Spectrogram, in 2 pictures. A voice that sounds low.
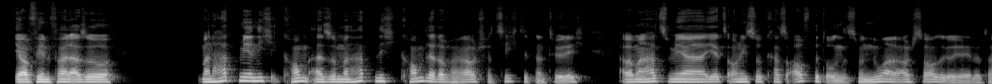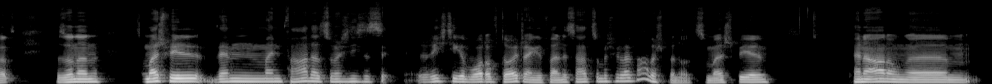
Yes: low, 120 Hz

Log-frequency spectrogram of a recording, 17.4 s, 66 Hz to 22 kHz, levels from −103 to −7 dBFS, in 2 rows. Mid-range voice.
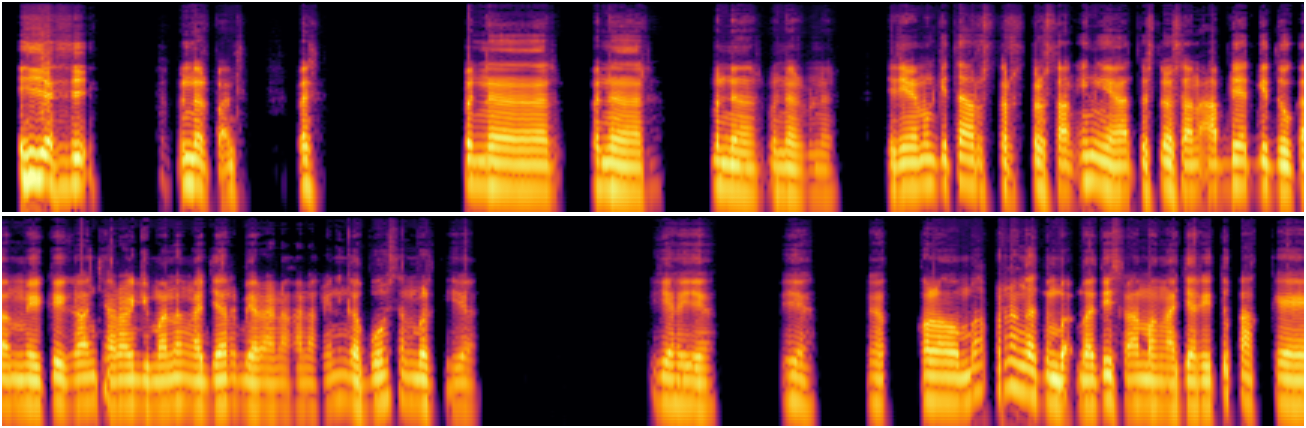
No: low, 125 Hz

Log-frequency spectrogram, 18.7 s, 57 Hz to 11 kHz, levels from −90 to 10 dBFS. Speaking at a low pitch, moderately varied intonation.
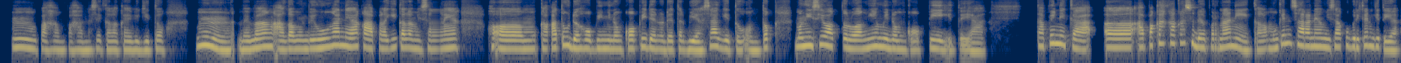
No: high, 200 Hz; average, 3.3 semitones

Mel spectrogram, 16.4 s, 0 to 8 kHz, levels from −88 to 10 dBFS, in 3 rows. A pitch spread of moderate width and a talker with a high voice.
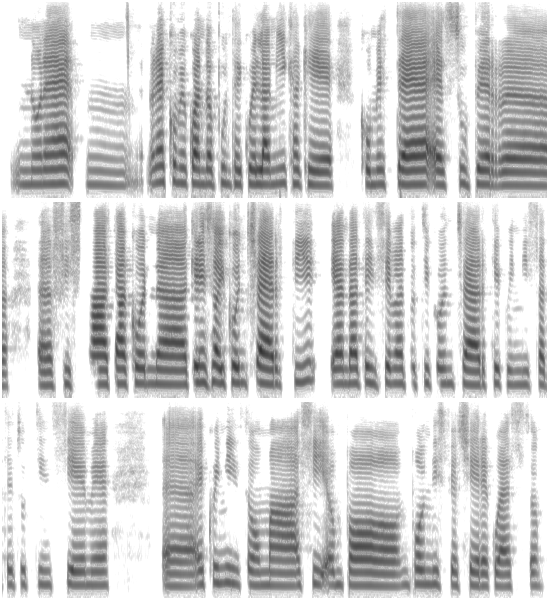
No: narrow, 2.0 semitones; high, 215 Hz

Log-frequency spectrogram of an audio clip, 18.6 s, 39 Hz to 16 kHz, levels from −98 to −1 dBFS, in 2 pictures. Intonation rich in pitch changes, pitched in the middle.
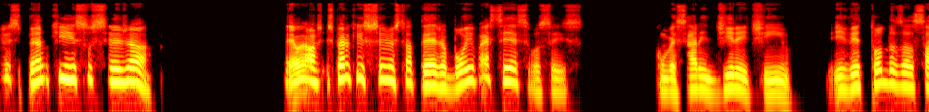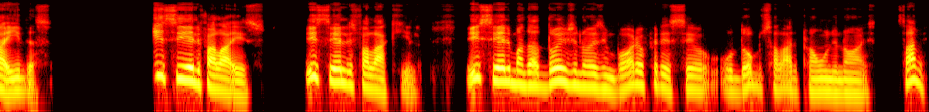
Yes: wide, 8.5 semitones; medium, 155 Hz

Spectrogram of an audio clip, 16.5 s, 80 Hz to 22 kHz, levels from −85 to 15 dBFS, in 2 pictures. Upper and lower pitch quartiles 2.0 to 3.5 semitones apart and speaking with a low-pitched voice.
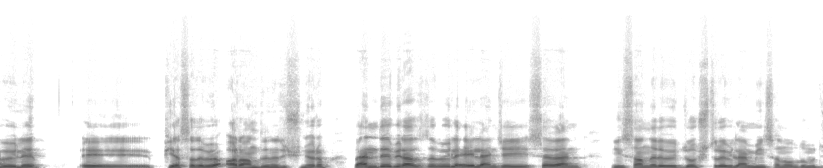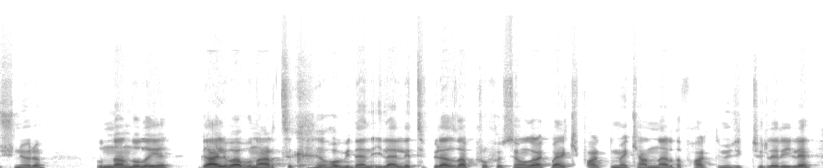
No: average, 4.0 semitones; low, 120 Hz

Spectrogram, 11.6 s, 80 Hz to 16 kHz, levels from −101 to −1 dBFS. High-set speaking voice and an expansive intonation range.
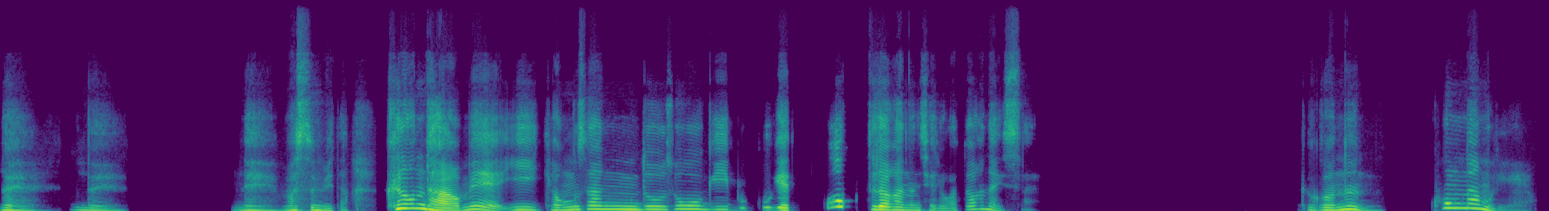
Yes: high, 195 Hz; wide, 6.3 semitones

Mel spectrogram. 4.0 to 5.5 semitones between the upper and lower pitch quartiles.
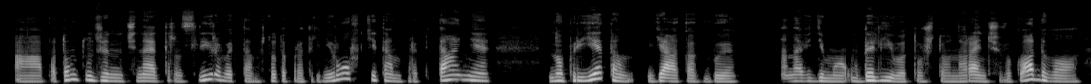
Yes: average, 4.8 semitones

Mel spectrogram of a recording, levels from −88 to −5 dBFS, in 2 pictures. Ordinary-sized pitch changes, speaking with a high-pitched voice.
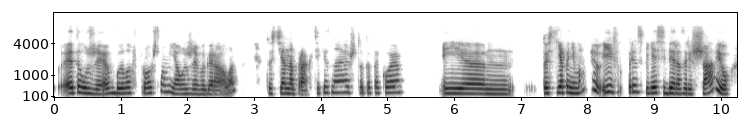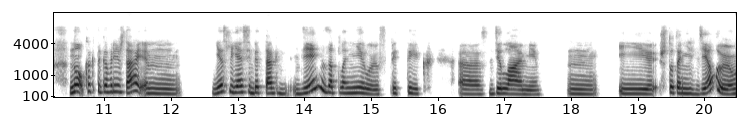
Yes: average, 3.6 semitones; high, 225 Hz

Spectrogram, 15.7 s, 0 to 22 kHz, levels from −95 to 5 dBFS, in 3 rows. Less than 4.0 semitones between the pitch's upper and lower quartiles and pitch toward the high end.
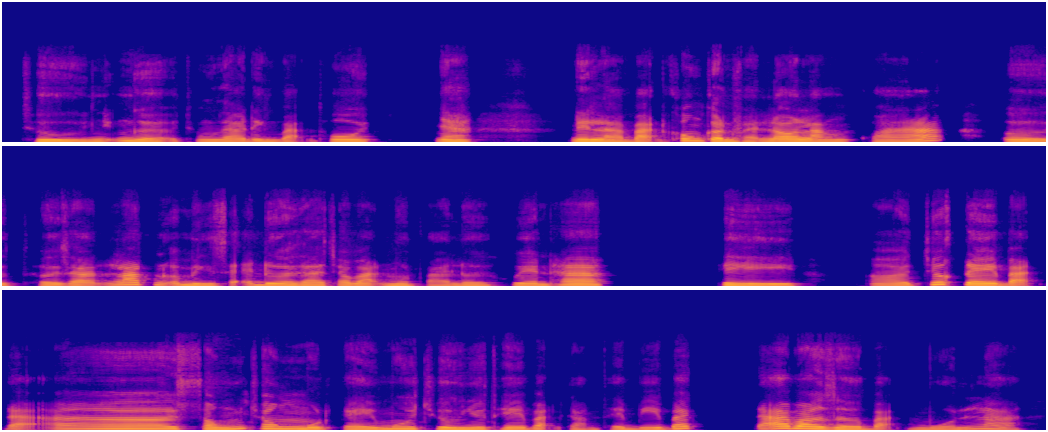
Yes: average, 3.4 semitones; high, 220 Hz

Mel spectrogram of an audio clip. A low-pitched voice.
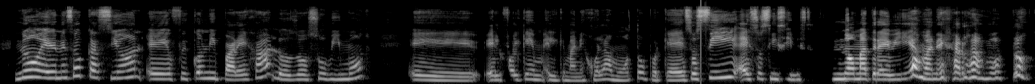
No: high, 245 Hz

